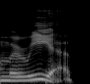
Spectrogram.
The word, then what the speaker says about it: Miiriya: So there is a company called Maria, but it's spelled M-I-I-R-I-Y-A.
